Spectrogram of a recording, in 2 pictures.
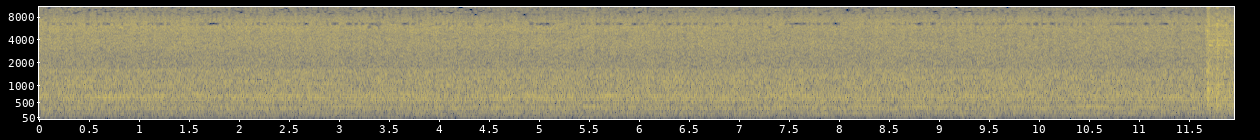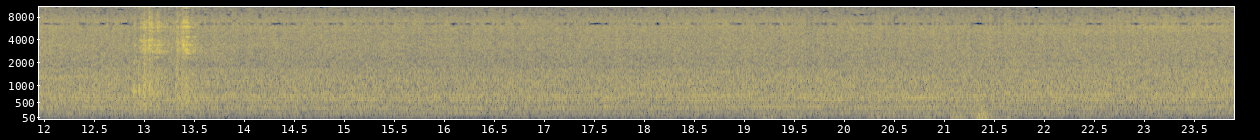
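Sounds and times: machinery hum: 0:00.0 - 0:23.9
wire spools knocking together: 0:11.6 - 0:12.1, 0:12.8 - 0:13.7.

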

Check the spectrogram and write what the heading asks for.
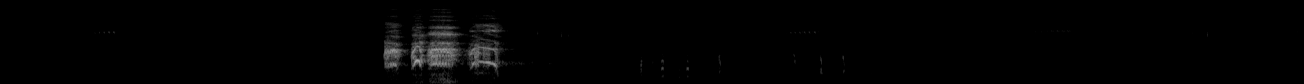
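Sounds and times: rooster crowing: 0:03.8 - 0:05.2
faint clucking: 0:06.4 - 0:09.0.

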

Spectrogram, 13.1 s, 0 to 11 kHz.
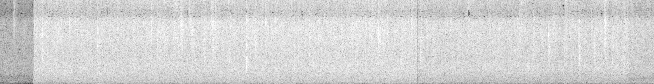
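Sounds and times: steady rain hiss: 0:00.0 - 0:13.0.

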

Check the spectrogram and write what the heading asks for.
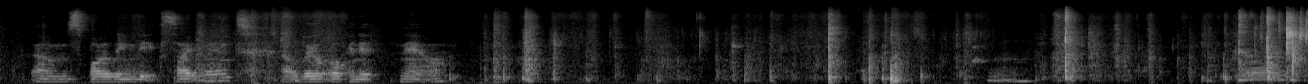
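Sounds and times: tape and cardboard ripping: 0:04.8 - 0:13.0.

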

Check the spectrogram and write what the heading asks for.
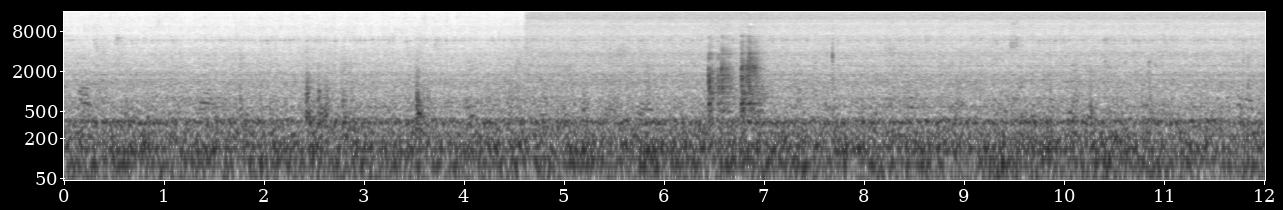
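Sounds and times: washing machine drum churning: 0:04.6 - 0:12.0.

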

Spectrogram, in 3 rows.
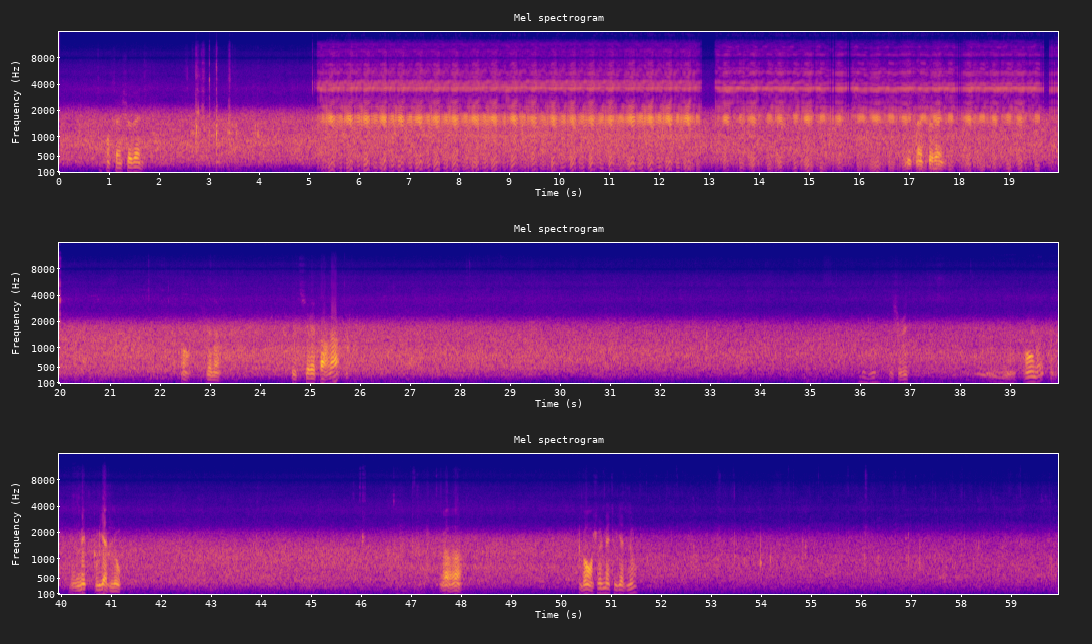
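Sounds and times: river water running over stones: 0:05.1 - 0:20.1.

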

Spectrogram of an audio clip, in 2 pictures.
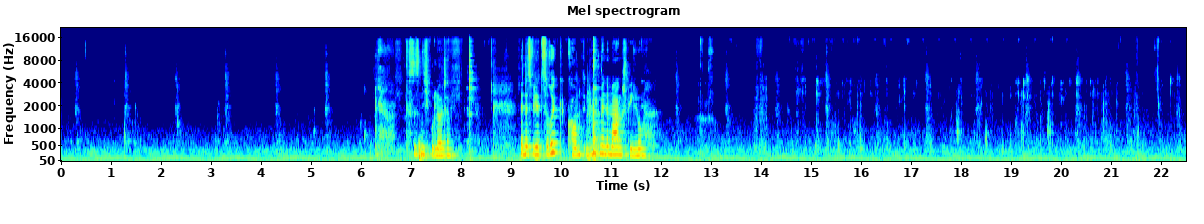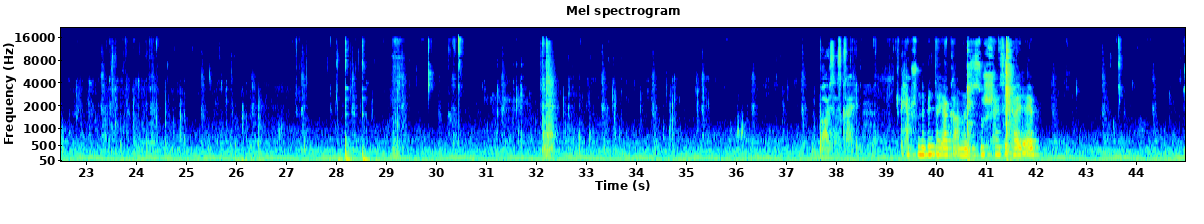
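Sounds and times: faint steady hum: 0:00.0 - 0:44.9
close chewing mouth sounds: 0:12.3 - 0:39.3, 0:42.2 - 0:44.9.

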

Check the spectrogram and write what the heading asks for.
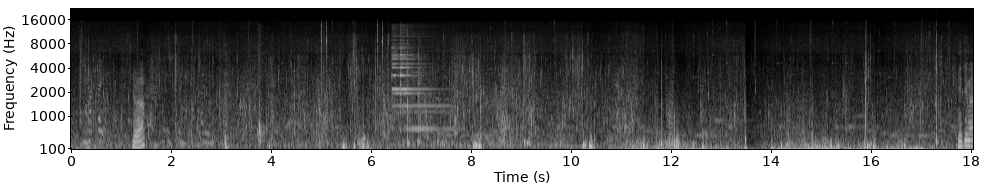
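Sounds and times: paddle splashing in water: 0:00.0 - 0:17.8
wind buffeting microphone: 0:05.3 - 0:18.0
ringing chime sound effect: 0:06.4 - 0:08.1.

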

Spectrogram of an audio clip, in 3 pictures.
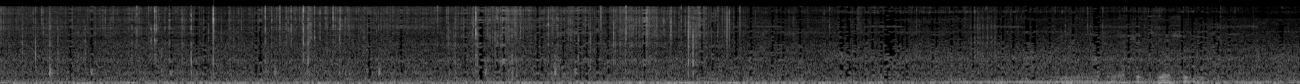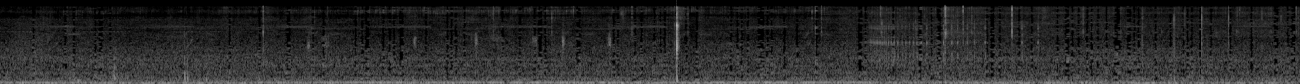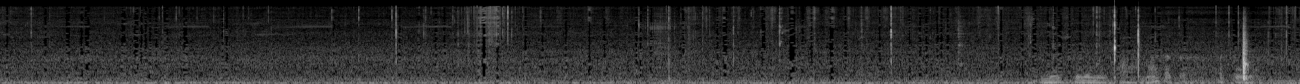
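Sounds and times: skewers crackling on charcoal grill: 0:00.0 - 0:39.0
sharp pops: 0:13.6 - 0:20.0, 0:32.3 - 0:39.0.

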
